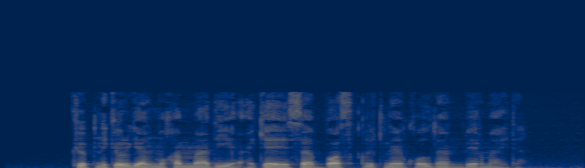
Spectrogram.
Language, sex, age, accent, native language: Uzbek, male, 18-24, Andijon, Uzbek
